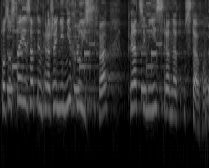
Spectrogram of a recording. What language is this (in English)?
Polish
